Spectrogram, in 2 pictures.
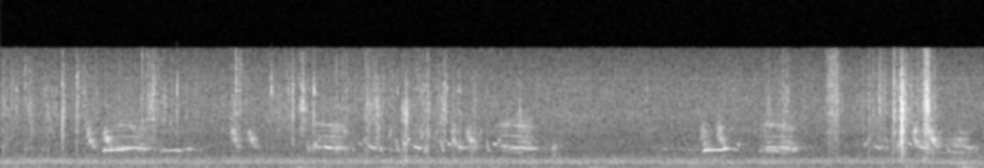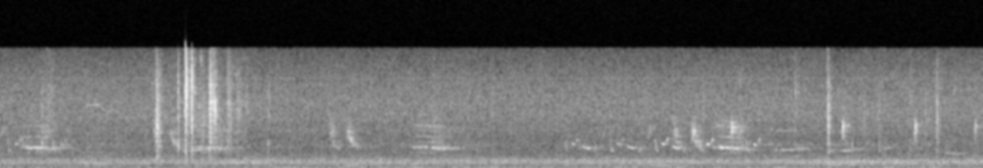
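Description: Small birds chirping in short, frequent calls over a steady low outdoor rumble, with a few sharp clicks around nine and twelve seconds in.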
